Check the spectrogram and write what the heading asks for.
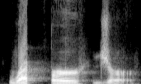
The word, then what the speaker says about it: Repperger: Repperger. Repperger. Okay. Repperger. Repperger. All right, I got you. Soft G, and the second two E's are pronounced like U's.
